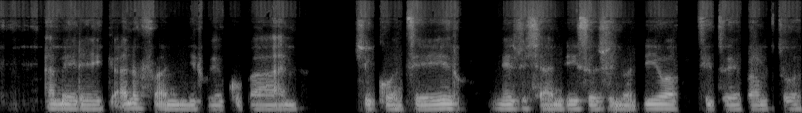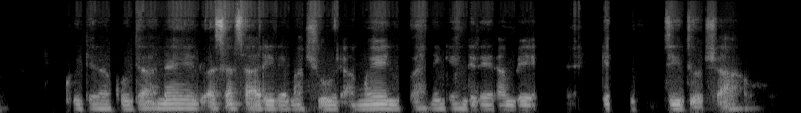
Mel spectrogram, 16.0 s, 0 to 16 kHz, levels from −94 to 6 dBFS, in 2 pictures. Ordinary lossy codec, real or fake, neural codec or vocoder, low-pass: Opus, 16 kbps; real; none; 14.4 kHz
